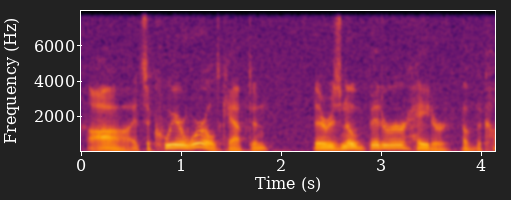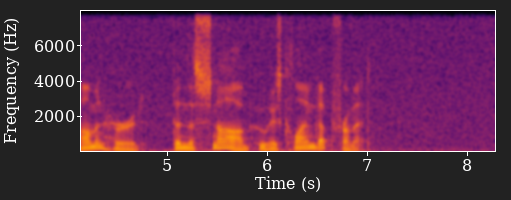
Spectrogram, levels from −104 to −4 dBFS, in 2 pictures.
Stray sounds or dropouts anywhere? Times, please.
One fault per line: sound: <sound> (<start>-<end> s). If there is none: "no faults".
no faults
